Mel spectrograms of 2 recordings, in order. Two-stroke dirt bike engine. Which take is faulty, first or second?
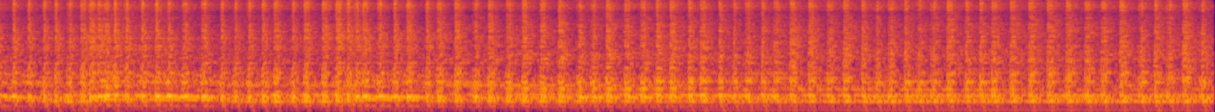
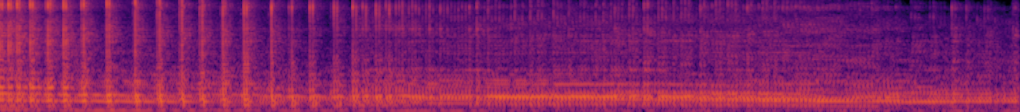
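first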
